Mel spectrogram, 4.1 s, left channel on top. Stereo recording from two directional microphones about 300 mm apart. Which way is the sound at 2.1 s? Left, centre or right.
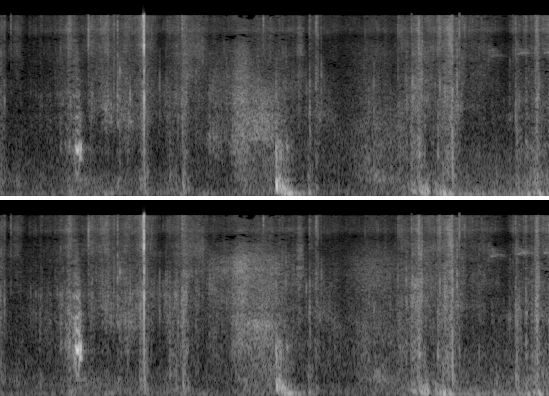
Left.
